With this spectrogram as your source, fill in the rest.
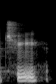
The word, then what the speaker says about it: Qi: It's Chi, uh, which is spelled Qi.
